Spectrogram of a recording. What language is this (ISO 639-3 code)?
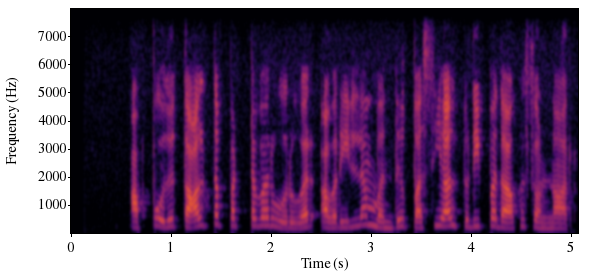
tam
